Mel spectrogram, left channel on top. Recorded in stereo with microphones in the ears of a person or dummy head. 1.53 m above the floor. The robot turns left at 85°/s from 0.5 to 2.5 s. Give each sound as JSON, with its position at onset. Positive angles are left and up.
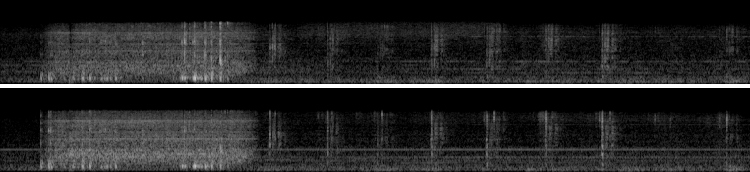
{"t": 0.4, "sound": "chewing", "side_deg": -70, "distance_m": 2.5}
{"t": 2.4, "sound": "footsteps", "side_deg": -70, "distance_m": 6.0}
